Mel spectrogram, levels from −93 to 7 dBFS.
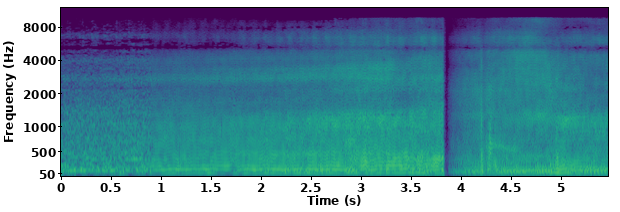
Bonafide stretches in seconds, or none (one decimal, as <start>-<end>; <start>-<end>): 0.0-0.9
